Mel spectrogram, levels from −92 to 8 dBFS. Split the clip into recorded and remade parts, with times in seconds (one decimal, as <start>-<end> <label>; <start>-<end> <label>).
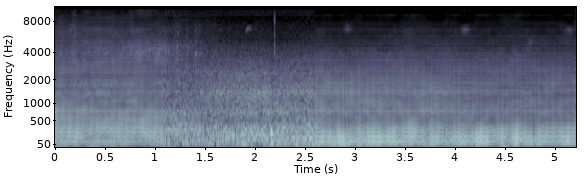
0.0-1.1 remade; 1.1-2.6 recorded; 2.6-5.2 remade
